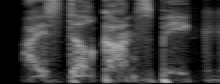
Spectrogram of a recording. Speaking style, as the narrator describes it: she whispers

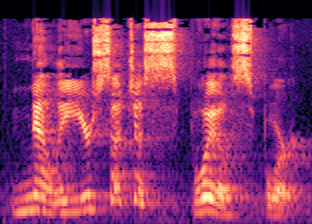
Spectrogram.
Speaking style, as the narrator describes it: grumbled Bridget

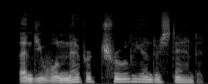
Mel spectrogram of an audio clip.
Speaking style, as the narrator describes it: Tick added softly

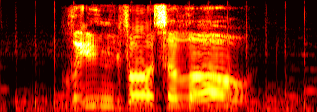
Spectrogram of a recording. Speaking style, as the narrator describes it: Dino is going to shout at all of them and say

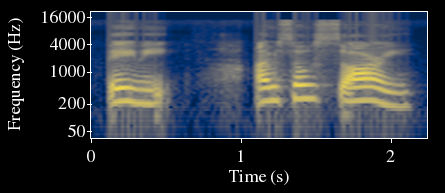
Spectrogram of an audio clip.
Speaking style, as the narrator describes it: cries Valentine

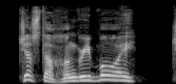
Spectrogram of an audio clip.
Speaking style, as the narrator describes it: Jack shouted back

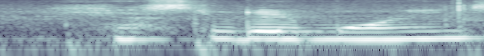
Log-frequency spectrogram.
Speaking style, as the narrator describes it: said Shasta weakly

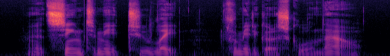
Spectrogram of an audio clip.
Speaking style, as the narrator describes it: moaned the puppet in a low voice

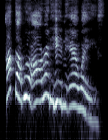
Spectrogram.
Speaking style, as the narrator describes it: exclaimed Johnny

